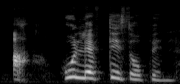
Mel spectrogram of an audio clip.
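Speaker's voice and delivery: put-on fumbling, botched Russian accent. Recalling a favorite moment in a play, voicing a character, bad russian accent. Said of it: "I can't do a Russian accent".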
